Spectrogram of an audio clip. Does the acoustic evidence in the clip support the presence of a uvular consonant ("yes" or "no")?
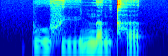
no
